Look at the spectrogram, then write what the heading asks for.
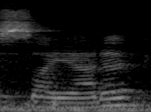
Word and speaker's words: sciatic: nerve in the body it is called this sciatic nerve okay this fee is silent seiyya and you may have heard of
